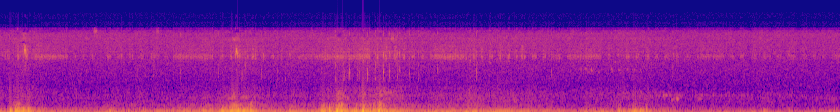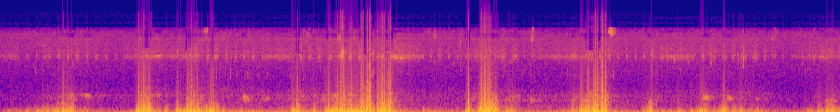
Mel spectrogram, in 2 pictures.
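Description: Wind blows in rough gusts outdoors.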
